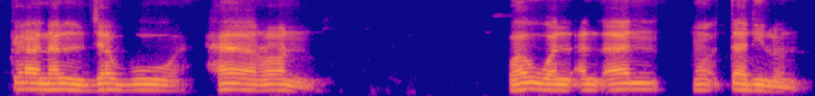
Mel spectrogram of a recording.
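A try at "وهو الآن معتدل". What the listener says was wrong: wa huwal an. Jangan diulang wa huwa al-an. Wa huwal an. Wa huwal an. Wa huwal ana mu'tadilun.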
